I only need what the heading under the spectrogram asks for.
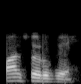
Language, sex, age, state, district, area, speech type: Urdu, male, 18-30, Uttar Pradesh, Saharanpur, urban, conversation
